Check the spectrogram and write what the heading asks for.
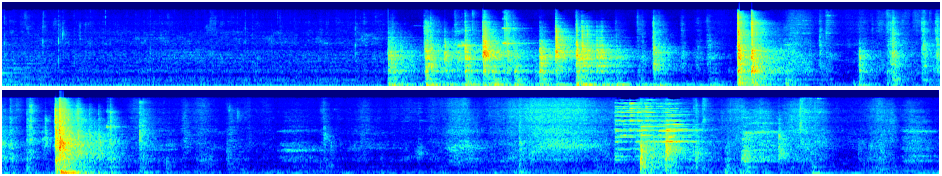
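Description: A run of heavy thuds and bangs starting about four seconds in, the loudest a single sharp bang about ten seconds in, followed by fainter knocks near the end.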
